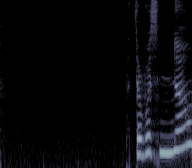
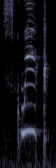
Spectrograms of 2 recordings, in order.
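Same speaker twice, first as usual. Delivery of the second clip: very high squeak breathed without voice; a tiny squeak from the wall; whispered squeak; 5 dB quieter than usual. Acted. Mouse squeaks in the night.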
